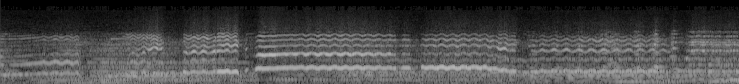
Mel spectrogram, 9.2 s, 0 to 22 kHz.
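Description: Operatic soprano singing with heavy vibrato over orchestral accompaniment, climbing to a long held high note in the middle, from a 1949 radio broadcast recording with little top end.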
